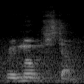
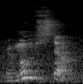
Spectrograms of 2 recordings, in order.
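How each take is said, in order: First: Low, soft instruction; understated low command; Jesus's quiet command. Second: Questioning echo of a command; lightly acted disbelief; incredulous echo. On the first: Retold or imitated. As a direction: tell them quietly, lightly voiced Jesus. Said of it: "he tells everyone". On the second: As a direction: repeat the order back in mild disbelief. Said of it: "everyone was like".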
